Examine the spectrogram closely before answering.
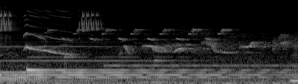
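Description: Bright, whistling blackbird song of rising and falling chirps and sweeping notes rides over a steady droning hum with no voices.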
